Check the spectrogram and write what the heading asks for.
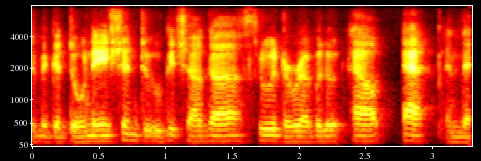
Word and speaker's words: Ooogachaga: So Ooogachaga is spelled as it is pronounced. So it's Ooogachaga, ugachaga.lgbt.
